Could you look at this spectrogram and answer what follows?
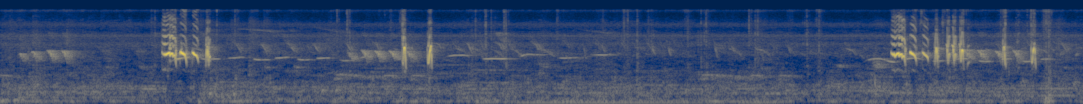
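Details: Javan grey-throated white-eye, thin-browed 'opior Jawa alis tipis' form, in breeding condition, singing to lure other white-eyes into song: two loud bursts of rapid high twittering, between them thin whistled notes and softer chatter.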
